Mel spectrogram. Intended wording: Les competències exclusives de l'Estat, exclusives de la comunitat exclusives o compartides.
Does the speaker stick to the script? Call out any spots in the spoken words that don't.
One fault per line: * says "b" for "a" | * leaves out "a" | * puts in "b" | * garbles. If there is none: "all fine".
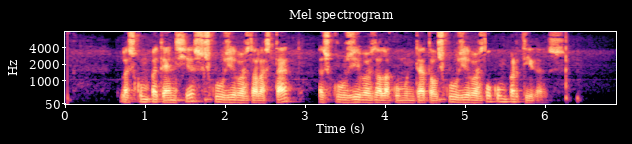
all fine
